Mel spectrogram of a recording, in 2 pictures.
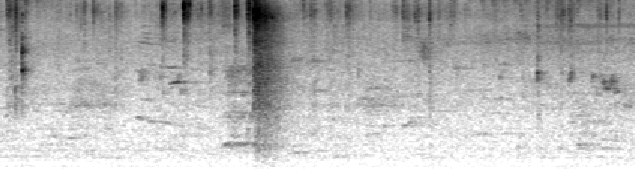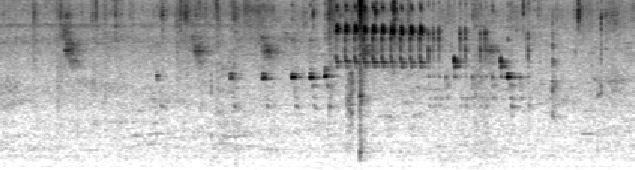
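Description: Soft, scattered bird chirps, with a short rapid chattering run of high notes about thirteen seconds in. Light clicks and a brief scratchy rustle about three and a half seconds in.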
